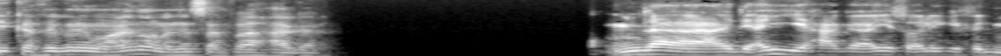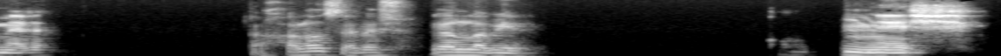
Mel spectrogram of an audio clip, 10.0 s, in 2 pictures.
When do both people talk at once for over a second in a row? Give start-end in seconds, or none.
none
